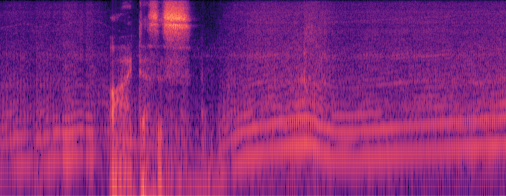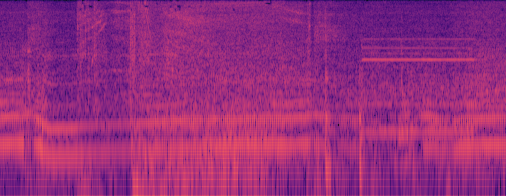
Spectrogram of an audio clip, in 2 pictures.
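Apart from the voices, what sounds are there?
car engine driving in Need for Speed Heat video game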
